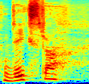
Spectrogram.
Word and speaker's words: Dijkstra: originally by which is properly pronounced name dijkstra dixtra how to pronounce the Dutch name properly but they have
